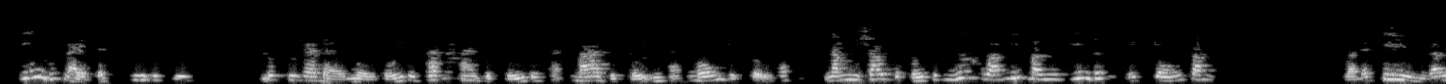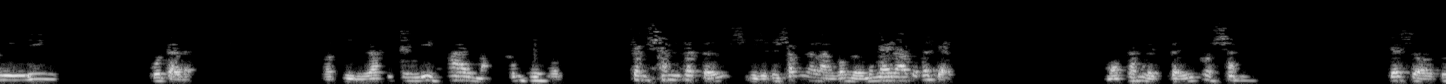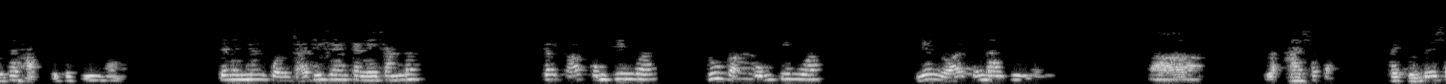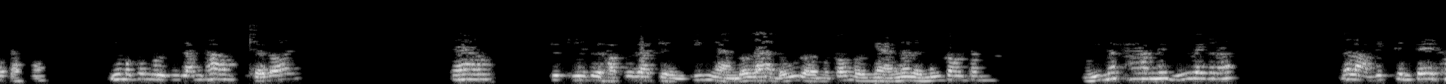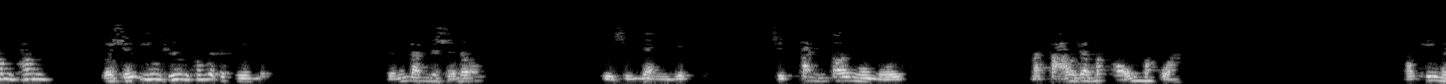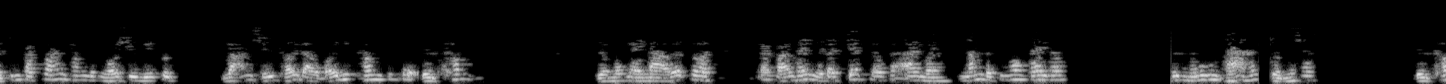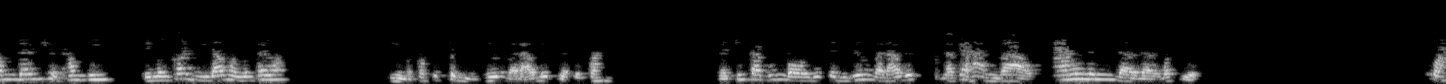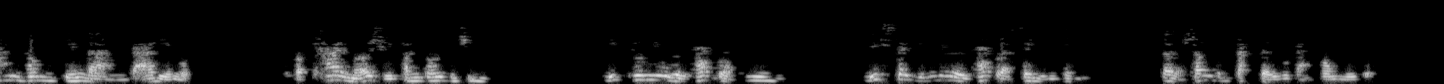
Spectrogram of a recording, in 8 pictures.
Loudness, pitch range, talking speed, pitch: -17 LUFS, 160-230 Hz, 180 wpm, 190 Hz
